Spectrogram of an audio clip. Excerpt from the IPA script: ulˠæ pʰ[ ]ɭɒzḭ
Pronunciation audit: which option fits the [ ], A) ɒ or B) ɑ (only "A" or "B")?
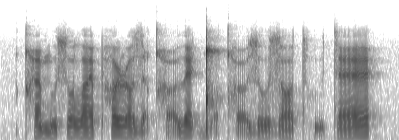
A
